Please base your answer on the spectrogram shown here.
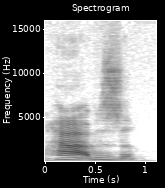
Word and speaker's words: halves: حواستون باشه که این L اینجا سایلنت، تلفظ نمیشه. 2.5 3.5 2 halves.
